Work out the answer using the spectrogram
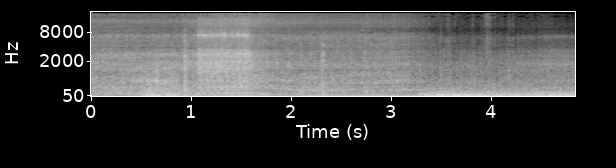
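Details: VW Amarok diesel idling after cracked cylinder head replacement, no dash warning lights: rough clatter rising and falling with some handling noise, but no knocks or misses stand out; normal idle, sounds like it's running fine.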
